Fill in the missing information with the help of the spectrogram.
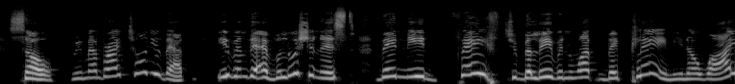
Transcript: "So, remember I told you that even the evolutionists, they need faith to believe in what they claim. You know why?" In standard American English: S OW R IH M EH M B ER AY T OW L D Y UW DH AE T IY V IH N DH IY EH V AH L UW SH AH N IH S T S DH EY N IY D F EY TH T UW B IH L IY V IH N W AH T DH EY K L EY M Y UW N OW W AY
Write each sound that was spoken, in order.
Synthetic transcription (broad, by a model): S OW R IH M EH M B ER AY T OW L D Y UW DH AE T IY V IH N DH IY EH V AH L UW SH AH N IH S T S DH EY N IY D F EY TH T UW B IH L IY V IH N W AH T DH EY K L EY M Y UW N OW W AY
